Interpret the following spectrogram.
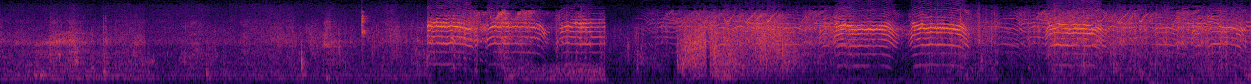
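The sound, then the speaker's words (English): Tape recording of dolphin pack sounds: overlapping high, squealing whistles that sweep up and down in pitch, coming in dense bursts over a crackly, hissing background, with no one talking. “See, I have these tapes, the sounds of a dolphin pack.”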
